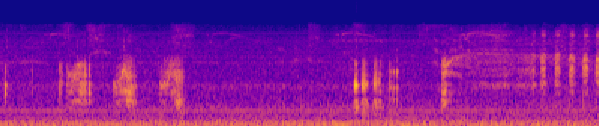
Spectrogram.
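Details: Northern royal albatross pair at the nest, New Zealand: the returning female exchanges short, harsh croaks, some rapidly stuttered, with her mate as she takes over egg incubation; steady low hum and wind rumble underneath.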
